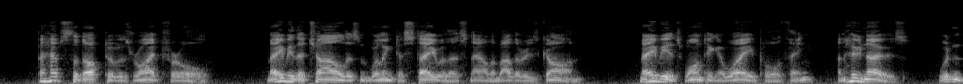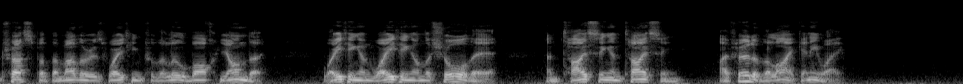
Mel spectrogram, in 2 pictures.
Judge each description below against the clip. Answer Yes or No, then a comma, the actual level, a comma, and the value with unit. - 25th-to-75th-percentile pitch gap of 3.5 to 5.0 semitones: Yes, average, 4.1 semitones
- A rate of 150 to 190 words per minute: Yes, average, 185 wpm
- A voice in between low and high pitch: No, low, 105 Hz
